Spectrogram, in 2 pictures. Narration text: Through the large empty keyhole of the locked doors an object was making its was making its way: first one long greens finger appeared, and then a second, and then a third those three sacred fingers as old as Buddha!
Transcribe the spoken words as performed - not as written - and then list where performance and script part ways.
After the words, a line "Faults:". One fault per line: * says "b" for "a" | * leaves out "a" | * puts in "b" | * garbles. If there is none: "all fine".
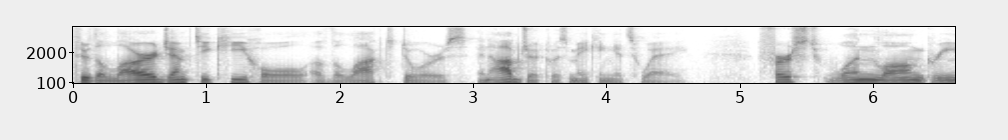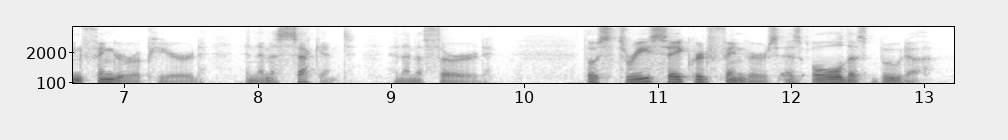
Through the large empty keyhole of the locked doors an object was making its way: first one long green finger appeared, and then a second, and then a third those three sacred fingers as old as Buddha!
Faults:
* leaves out "was making its"
* says "green" for "greens"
